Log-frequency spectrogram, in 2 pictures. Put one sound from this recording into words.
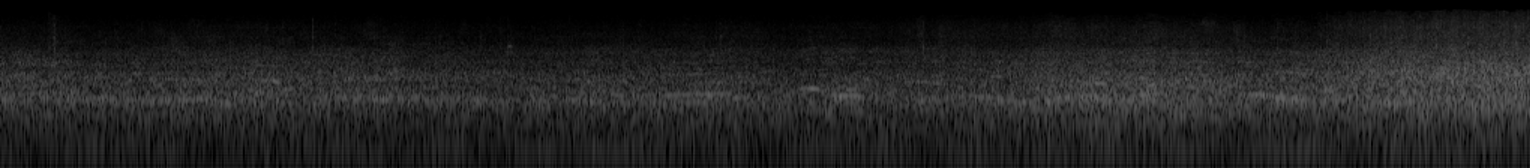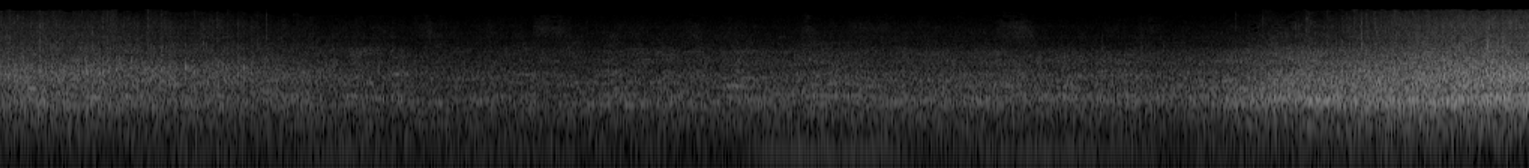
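Men shout and call to each other across an outdoor pitch.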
